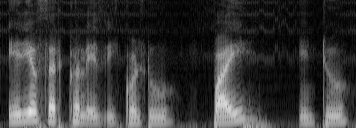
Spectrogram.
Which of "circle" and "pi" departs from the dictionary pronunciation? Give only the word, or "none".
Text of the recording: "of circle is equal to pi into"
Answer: pi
